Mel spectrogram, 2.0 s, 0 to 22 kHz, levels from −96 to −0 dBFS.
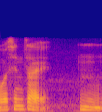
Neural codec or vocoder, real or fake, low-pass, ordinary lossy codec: none; real; 5.4 kHz; none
